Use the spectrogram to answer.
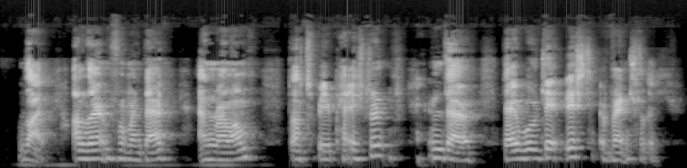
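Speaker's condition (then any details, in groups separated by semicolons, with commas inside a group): Cerebral palsy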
